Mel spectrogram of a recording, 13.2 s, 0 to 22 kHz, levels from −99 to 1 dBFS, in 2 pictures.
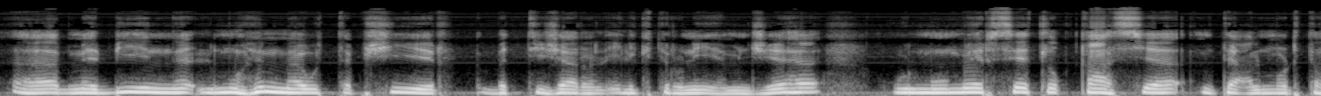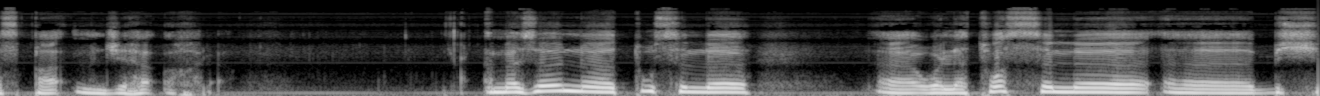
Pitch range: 145-175 Hz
